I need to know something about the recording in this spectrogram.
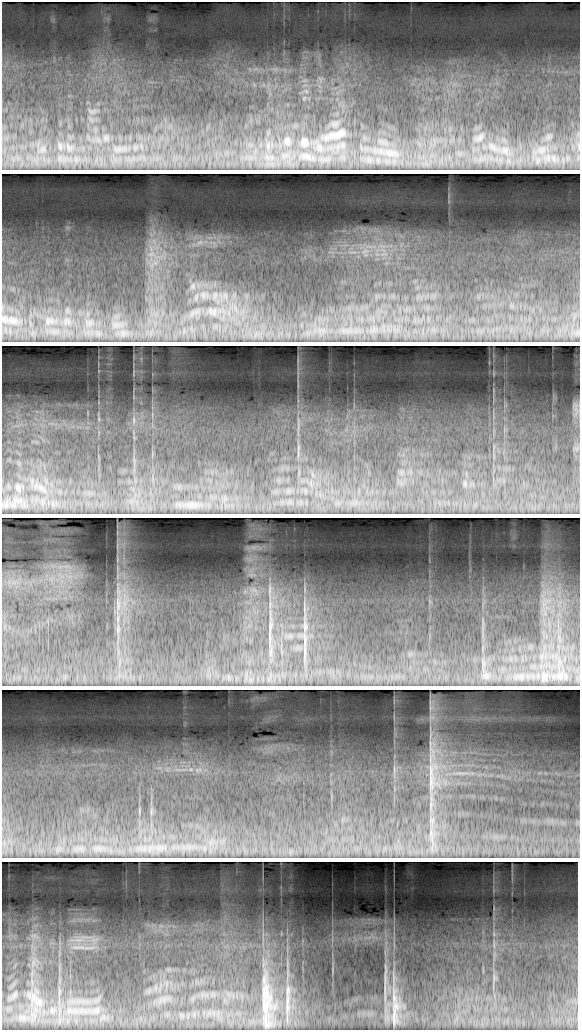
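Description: A fork and spoon clink on a plate.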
